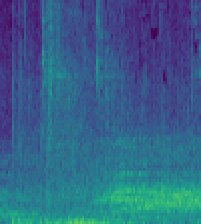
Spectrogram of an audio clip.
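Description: Footsteps thudding on a fencing piste as the sabre fencers walk back to their en garde lines. About a second in, a steady higher-pitched background sound from the hall sets in.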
